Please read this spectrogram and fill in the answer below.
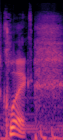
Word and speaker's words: clique: And I was saying clique and everyone was saying PJ, it's click. And I was like, oh God, I feel so stupid for thinking it was clique when actually it is clique.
